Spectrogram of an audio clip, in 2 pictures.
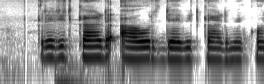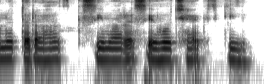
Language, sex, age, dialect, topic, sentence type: Maithili, female, 18-24, Southern/Standard, banking, question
